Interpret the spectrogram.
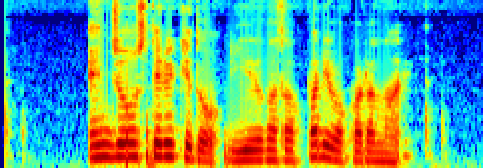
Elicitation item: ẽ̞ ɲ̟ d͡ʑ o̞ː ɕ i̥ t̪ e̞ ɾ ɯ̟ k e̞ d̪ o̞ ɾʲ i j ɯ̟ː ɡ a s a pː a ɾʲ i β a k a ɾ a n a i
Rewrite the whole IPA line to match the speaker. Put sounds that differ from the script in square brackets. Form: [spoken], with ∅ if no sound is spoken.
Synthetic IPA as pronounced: ẽ̞ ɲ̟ d͡ʑ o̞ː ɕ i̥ t̪ e̞ ɾ ɯ̟ k e̞ d̪ o̞ ɾʲ i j ɯ̟ː ɡ a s a pː a ɾʲ i β a k a ɾ a n a i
